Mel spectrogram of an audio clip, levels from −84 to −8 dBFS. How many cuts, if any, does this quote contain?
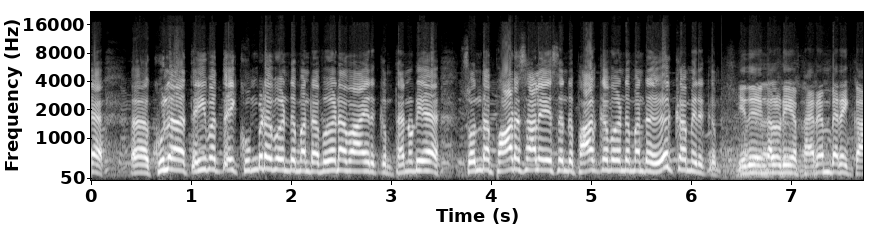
1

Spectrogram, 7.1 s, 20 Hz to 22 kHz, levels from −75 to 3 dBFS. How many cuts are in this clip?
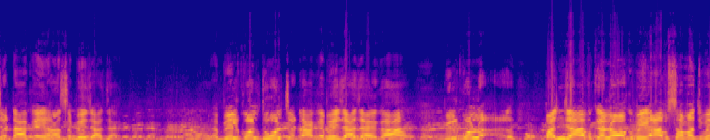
0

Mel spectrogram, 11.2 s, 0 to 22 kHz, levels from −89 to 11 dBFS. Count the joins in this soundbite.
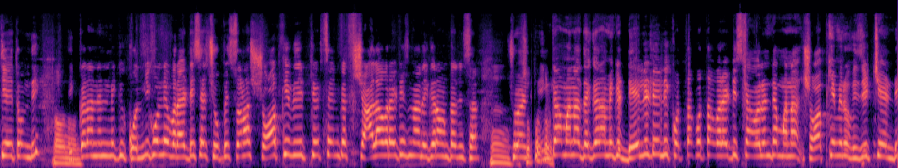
1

